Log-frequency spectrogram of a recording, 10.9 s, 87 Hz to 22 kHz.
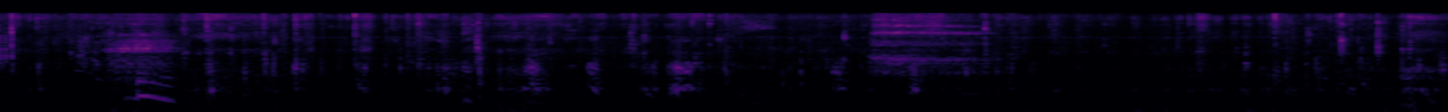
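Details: Three-week-old Staffordshire Bull Terrier puppies with their mother GooGoo, recorded 9 April 2019: short high whimpers and squeaks, one clear rising-falling cry near the start, over constant scratching, shuffling clicks and a little talking.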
